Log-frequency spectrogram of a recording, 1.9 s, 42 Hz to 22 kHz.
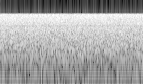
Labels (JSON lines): {"label": "biophony", "recorder": "SoundTrap 300"}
